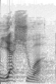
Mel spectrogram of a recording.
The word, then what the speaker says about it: Yeshua: Now, Jesus in the original Hebrew is the name Yeshua. Everyone say Yeshua.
